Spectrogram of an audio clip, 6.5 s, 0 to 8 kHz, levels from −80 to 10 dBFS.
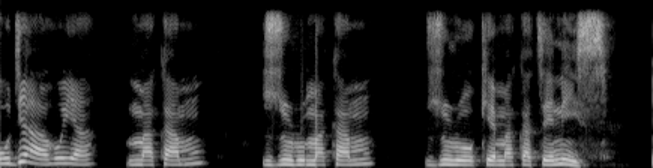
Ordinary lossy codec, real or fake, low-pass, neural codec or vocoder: none; fake; 7.2 kHz; vocoder, 22.05 kHz, 80 mel bands, Vocos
